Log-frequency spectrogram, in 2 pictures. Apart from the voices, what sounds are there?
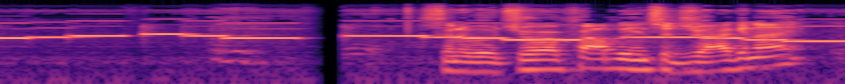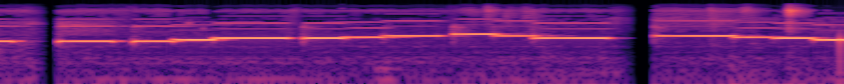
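house phone ringing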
